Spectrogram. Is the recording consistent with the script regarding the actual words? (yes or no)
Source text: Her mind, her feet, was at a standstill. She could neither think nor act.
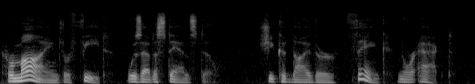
yes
